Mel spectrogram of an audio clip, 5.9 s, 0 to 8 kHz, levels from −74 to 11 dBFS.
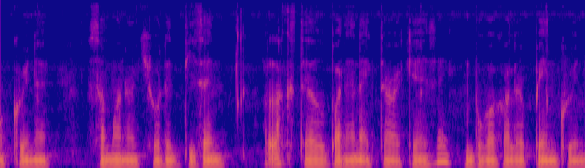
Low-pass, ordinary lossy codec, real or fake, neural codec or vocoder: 7.2 kHz; Opus, 64 kbps; real; none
